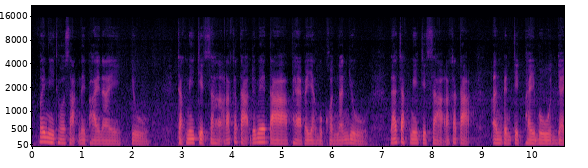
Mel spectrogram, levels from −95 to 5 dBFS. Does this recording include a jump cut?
no; 0 cuts

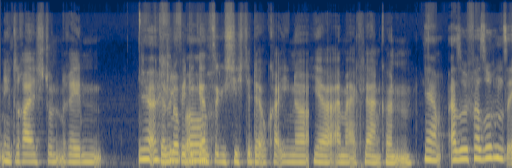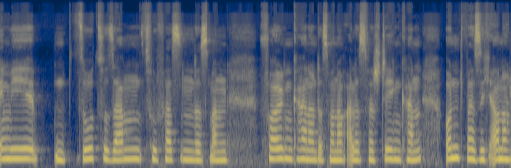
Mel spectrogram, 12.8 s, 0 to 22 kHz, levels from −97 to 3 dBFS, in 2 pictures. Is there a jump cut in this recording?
yes; 1 cut; at 3.8 s

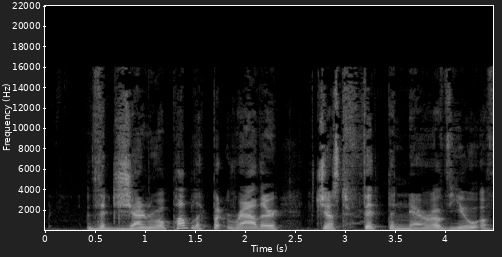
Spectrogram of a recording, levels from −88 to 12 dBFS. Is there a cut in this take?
no; 0 cuts

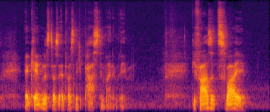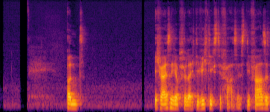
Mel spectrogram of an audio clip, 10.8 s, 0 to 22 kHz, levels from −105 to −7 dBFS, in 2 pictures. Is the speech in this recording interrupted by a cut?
no; 0 cuts

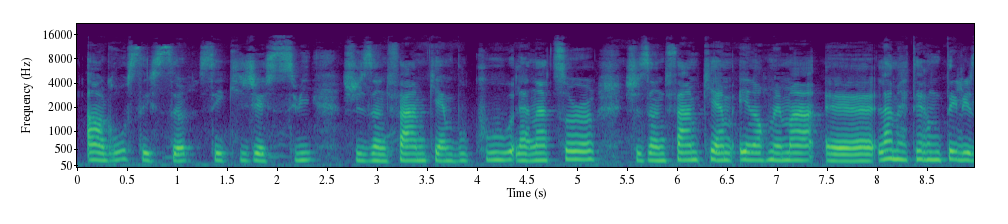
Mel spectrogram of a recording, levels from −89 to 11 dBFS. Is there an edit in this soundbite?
yes; 1 cut; at 4.4 s

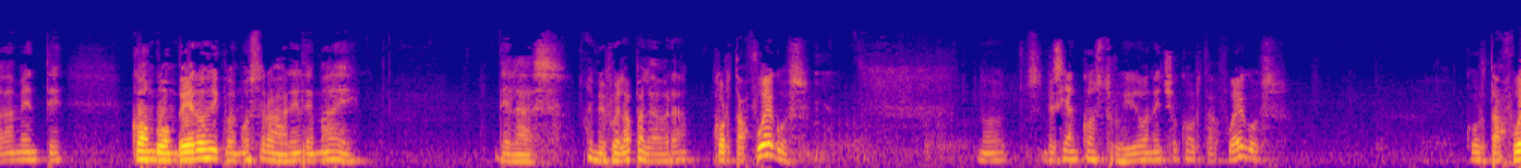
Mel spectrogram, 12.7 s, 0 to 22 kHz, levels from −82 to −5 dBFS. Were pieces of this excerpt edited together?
yes; 5 cuts; at 1.8 s, 2.5 s, 4.8 s, 5.9 s, 8.7 s

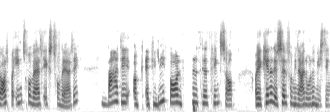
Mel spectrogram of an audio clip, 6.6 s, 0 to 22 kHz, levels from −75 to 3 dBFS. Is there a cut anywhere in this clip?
no; 0 cuts

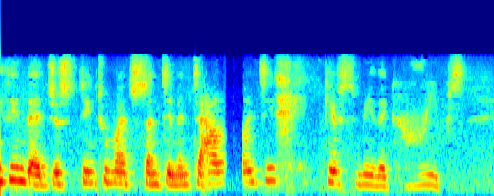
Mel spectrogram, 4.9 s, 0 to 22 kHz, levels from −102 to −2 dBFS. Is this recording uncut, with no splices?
no; 2 cuts; at 1.0 s, 3.2 s

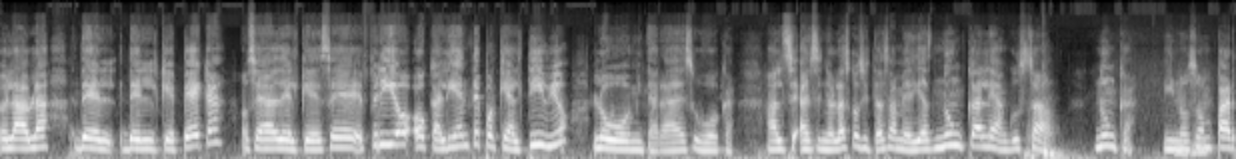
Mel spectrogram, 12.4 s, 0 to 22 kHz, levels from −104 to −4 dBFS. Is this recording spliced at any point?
yes; 1 cut; at 2.3 s

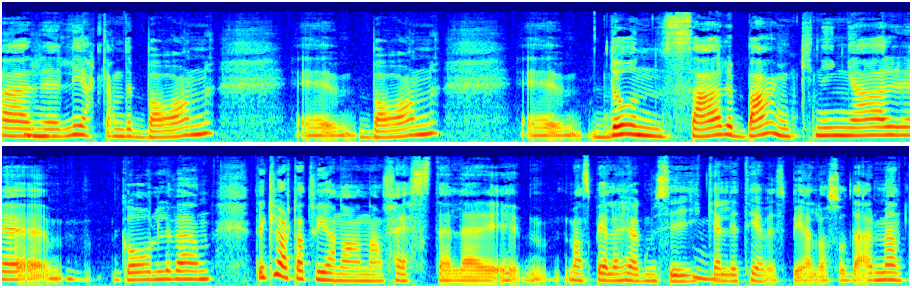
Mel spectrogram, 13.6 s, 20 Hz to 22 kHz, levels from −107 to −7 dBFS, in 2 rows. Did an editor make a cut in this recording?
yes; 3 cuts; at 2.7 s, 7.7 s, 9.3 s

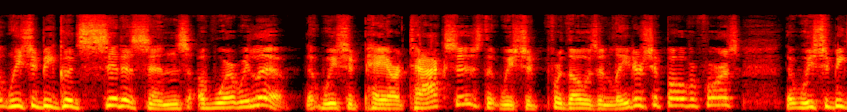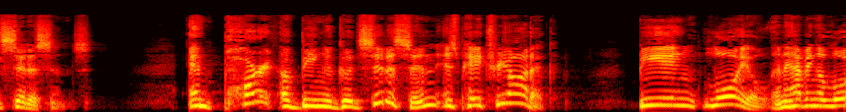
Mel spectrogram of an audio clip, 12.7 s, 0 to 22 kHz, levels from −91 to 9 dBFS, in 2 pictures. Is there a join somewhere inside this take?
yes; 4 cuts; at 2.2 s, 4.1 s, 6.4 s, 9.8 s

